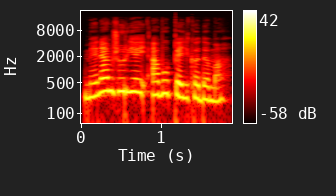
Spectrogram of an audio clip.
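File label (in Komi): менам жырйӧй абу пелькӧдӧма, Komi, female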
